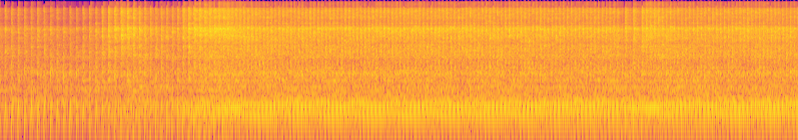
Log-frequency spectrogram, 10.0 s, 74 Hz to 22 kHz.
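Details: Jacobsen Chief 800 garden tractor under restoration, started on choke with idle turned up: rough, loping idle about three beats a second with uneven pulses and dips; owner concludes the carb needs adjusting.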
